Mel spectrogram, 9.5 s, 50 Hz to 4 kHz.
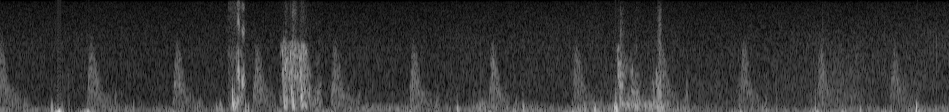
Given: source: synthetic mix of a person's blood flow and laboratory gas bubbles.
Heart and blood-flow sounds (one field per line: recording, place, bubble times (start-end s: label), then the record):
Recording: Doppler ultrasound of blood flow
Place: subclavian vein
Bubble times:
2.28-2.46 s: bubbles
2.79-3.23 s: bubbles
6.17-6.42 s: bubbles
6.52-6.64 s: bubbles
From the record:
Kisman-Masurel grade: 122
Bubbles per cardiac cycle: 1 to 2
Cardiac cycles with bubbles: 10 to 50%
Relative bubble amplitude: moderate (0.250 to 0.450)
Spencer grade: 2 (many but less than half of the cardiac periods contain bubble signals, singularly or in groups)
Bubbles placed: anywhere in the cardiac cycle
